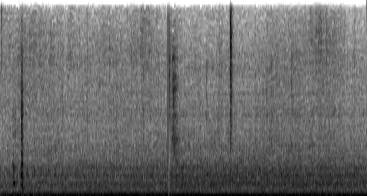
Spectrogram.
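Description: A Ford Fiesta or Hyundai Getz car engine rumbles loudly up close, its low roar rising and swelling midway through as it is revved, with no voices.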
